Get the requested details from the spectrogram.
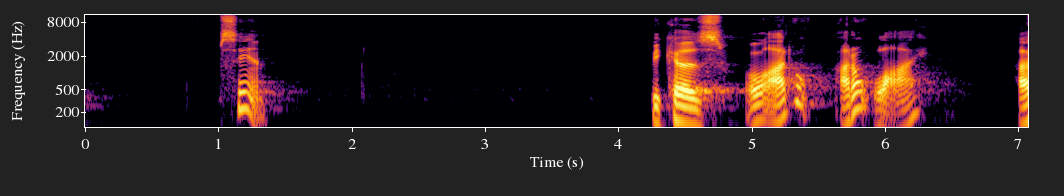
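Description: An older man speaks calmly through a microphone, with pauses.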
